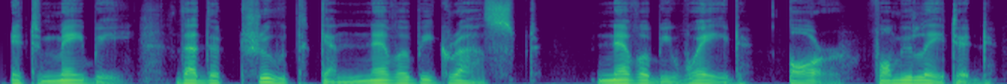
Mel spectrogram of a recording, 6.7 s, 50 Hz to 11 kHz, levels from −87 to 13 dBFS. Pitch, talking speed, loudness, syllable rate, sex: 95 Hz, 135 wpm, -20 LUFS, 3.9 syllables/s, male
